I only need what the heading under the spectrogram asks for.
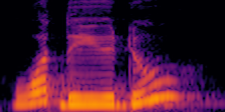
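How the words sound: The voice rises at the end. The speaker calls it wrong. "Kita tidak mengatakan ... intonasinya bukan naik"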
